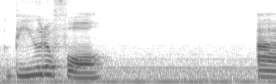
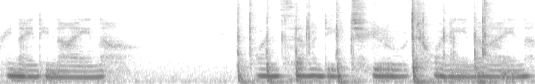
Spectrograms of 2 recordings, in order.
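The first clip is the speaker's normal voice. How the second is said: whispering; 11 dB quieter than usual. Real, not acted. Whispering while entering amounts.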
